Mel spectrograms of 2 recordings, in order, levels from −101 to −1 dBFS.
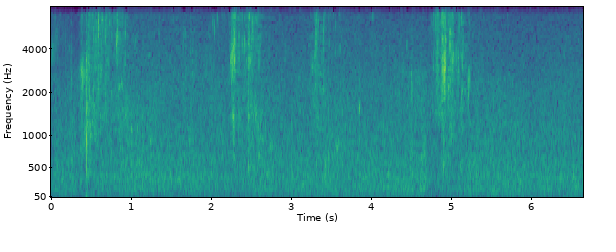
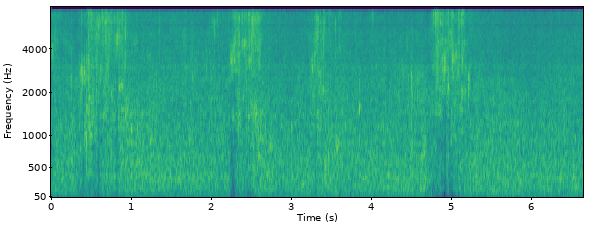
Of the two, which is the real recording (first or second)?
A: first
